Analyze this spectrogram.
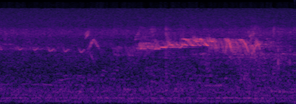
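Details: A bird described as weird, recorded in Atlixco, Mexico, gives thin, squeaky whistled notes that wander up and down, then a longer sliding whistle, over steady low hum and background noise.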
